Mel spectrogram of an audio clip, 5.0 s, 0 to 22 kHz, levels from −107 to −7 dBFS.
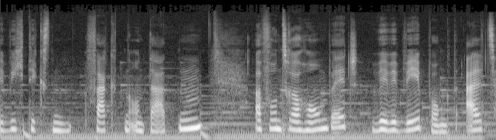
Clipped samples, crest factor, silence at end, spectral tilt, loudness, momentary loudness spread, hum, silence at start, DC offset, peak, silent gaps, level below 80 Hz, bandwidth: under 0.1%; 20 dB; 0 s; -5.5 dB/octave; -22 LUFS; 9 LU; none; 0 s; under 0.1%; -2 dBFS; none; -36 dBFS; 14.5 kHz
